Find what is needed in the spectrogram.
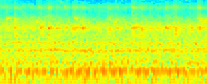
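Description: Heavy truck with a trailer driving past, its engine and tyre noise steady throughout.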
